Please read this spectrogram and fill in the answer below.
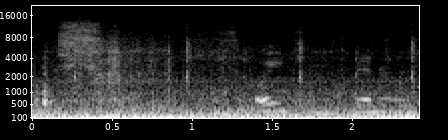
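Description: Car engine idling, heard from inside the cabin as a steady low rumble, with a short rustle near the start and a few small clicks and knocks.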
